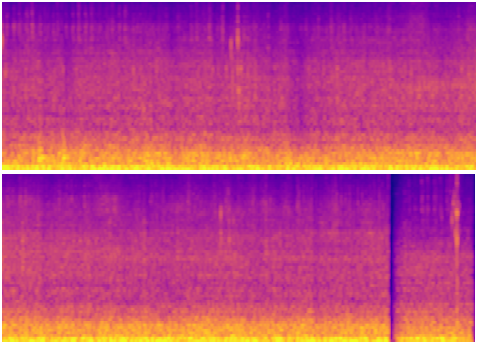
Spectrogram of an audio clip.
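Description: A Green Line Express train rolls over a railway bridge above a drain between Rawalpindi and Margalla, a loud, continuous low rumble of wheels and carriage noise heard from on board, with a brief sharp dropout near the end.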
